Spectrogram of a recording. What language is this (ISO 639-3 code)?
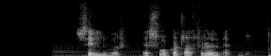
isl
